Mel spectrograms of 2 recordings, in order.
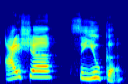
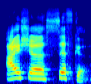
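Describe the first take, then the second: First: The surname is said without an f sound. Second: The surname is said with an f sound. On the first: The speaker calls it right. "the way it's it seems like it's pronounced to me" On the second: The speaker calls it wrong. "a lot of people are saying um, Aisha Sifka because it looks like Sifka"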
